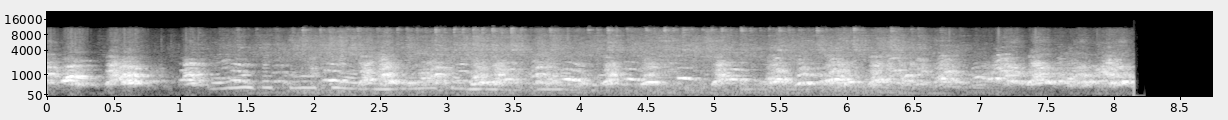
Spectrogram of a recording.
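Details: Dogs at an animal shelter kennel bark in quick, harsh, uneven bursts, with a low whimpering tone partway through and people talking over them throughout.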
